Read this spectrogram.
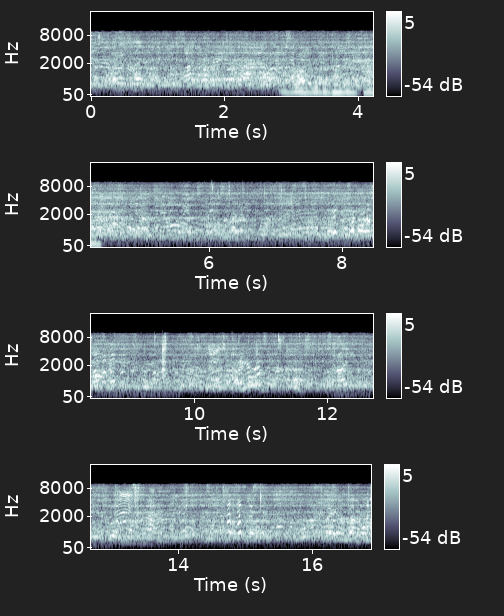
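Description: A large outdoor crowd of men, women and children chatters and calls out all around.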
